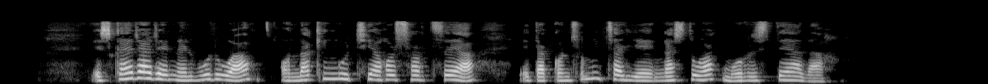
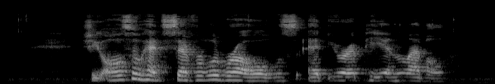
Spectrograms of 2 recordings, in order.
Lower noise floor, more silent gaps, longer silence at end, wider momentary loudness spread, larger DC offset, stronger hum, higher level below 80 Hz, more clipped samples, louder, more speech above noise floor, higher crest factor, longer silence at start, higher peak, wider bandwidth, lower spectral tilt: about the same, -56 dBFS vs -59 dBFS; neither; first, 1.6 s vs 0.5 s; about the same, 9 LU vs 10 LU; neither; neither; first, -66 dBFS vs -80 dBFS; neither; first, -16 LUFS vs -29 LUFS; first, 40 dB vs 28 dB; about the same, 18 dB vs 20 dB; first, 0.9 s vs 0.5 s; first, 0 dBFS vs -12 dBFS; second, 8 kHz vs 11.5 kHz; first, -4.5 dB/octave vs -2 dB/octave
